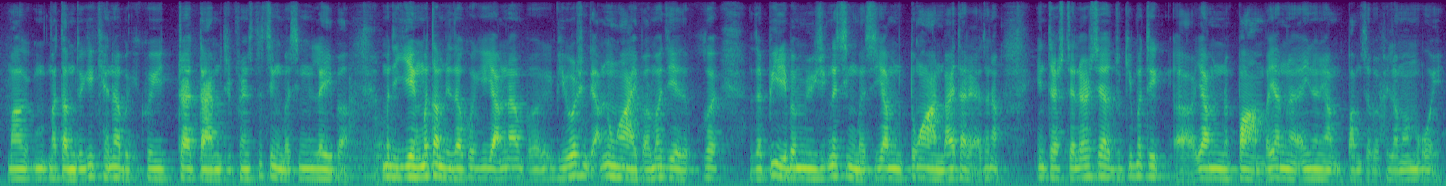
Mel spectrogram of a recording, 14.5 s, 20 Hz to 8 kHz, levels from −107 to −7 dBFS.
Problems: background sounds at intervals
